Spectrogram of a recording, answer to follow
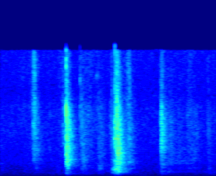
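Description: Tarot cards being shuffled by hand: four short, soft card sounds, the strongest about two-thirds of a second and a little over a second in.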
